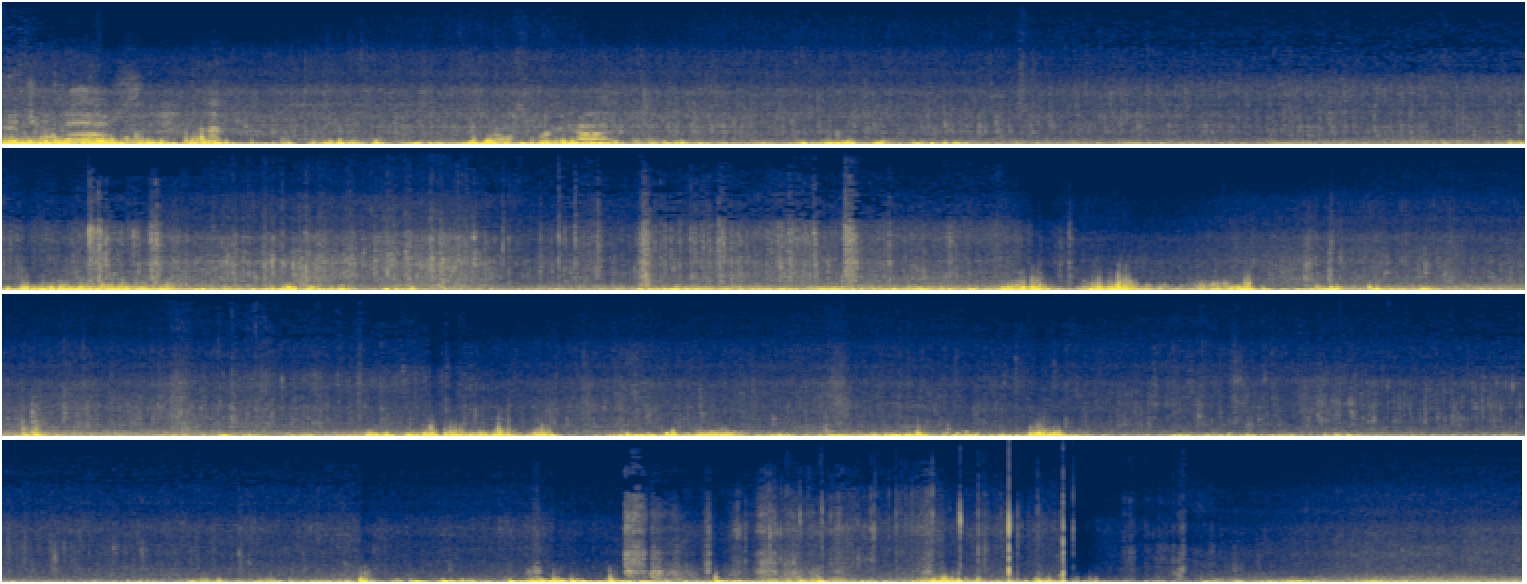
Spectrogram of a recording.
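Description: Wind buffeting the microphone in an uneven low rumble, with scattered knocks and rustles from the wrapped ribs being handled.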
